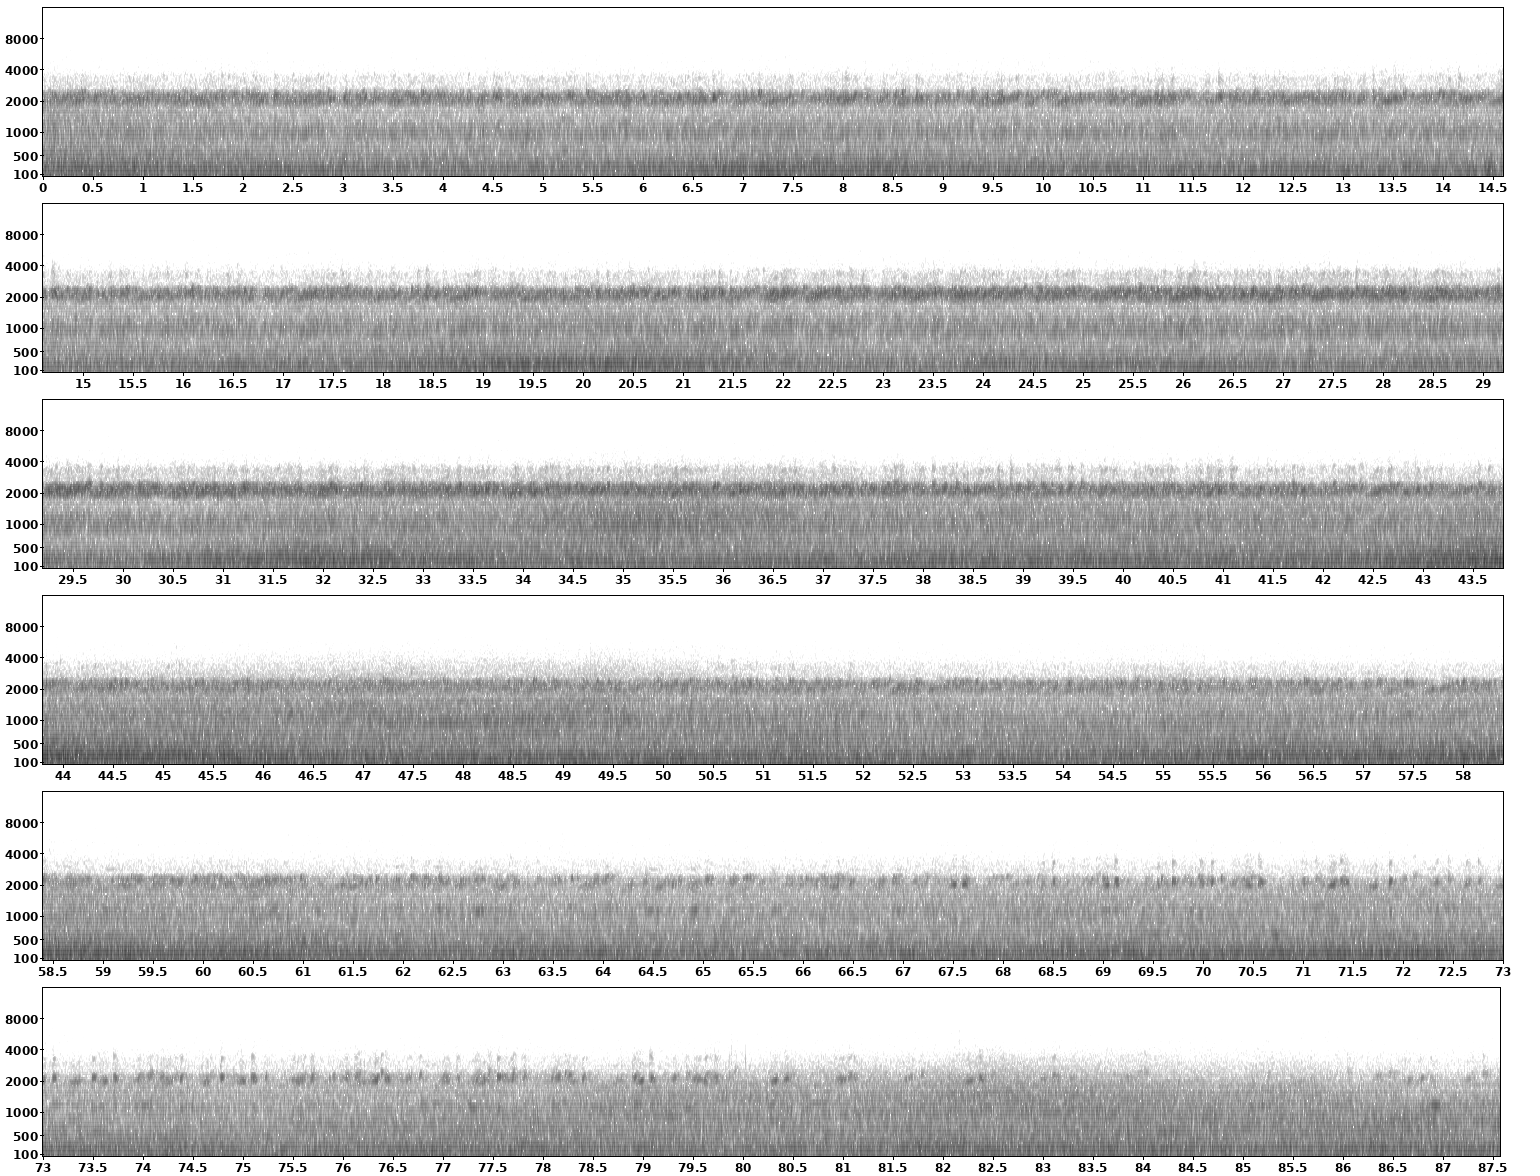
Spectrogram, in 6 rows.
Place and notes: {"title": "Quiet night with frogs and sea, Headlands CA", "description": "a still calm evening provided good recording conditions to hear the spring sounds in the valley", "latitude": "37.83", "longitude": "-122.52", "altitude": "28", "timezone": "Europe/Tallinn"}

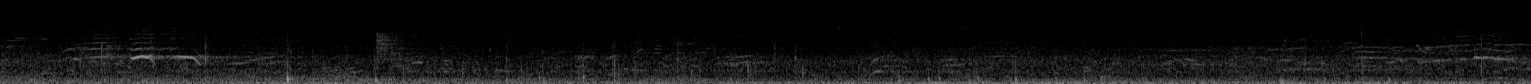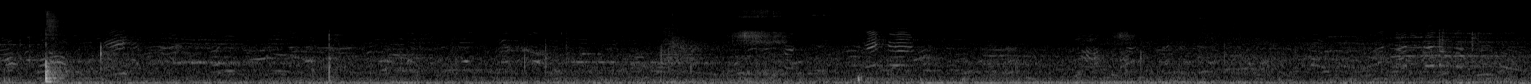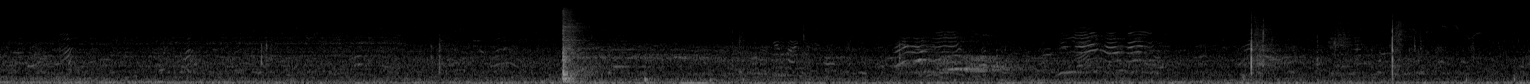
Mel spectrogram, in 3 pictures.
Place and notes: {"title": "koeln, field-hockey", "description": "recorded june 20th, 2008.\nproject: \"hasenbrot - a private sound diary\"", "latitude": "50.94", "longitude": "6.88", "altitude": "71", "timezone": "GMT+1"}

